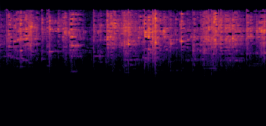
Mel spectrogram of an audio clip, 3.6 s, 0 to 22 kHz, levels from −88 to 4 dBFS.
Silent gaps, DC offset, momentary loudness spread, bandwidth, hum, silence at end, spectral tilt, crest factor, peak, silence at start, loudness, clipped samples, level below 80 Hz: none; under 0.1%; 8 LU; 17 kHz; none; 0 s; 12 dB/octave; 26 dB; -2 dBFS; 0 s; -23 LUFS; under 0.1%; under -90 dBFS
